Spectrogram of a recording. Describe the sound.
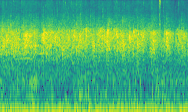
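An audience applauds after a baptism with a soft, steady patter of clapping. It keeps an even level throughout, fairly faint and without voices over it.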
